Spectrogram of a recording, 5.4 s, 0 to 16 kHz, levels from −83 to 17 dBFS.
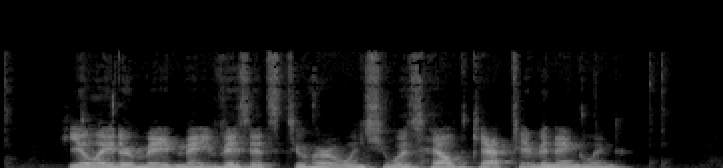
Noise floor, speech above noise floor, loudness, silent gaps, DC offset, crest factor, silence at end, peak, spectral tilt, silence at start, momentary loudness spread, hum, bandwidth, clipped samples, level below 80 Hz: -64 dBFS; 39 dB; -26 LUFS; none; under 0.1%; 16 dB; 0.75 s; -10 dBFS; -6 dB/octave; 0.5 s; 7 LU; none; 11.5 kHz; under 0.1%; -60 dBFS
